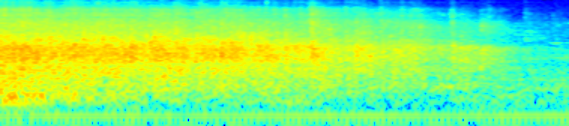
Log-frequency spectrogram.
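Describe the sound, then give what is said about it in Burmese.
Applause from a church audience clapping in praise of Jesus: a dense, sustained patter of many hands that slowly thins and fades toward the end. “လက်ခုပ်တီးလက်ပြားယေရှုတော်ကိုချီးမွမ်းကြရအောင်အာမင်”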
